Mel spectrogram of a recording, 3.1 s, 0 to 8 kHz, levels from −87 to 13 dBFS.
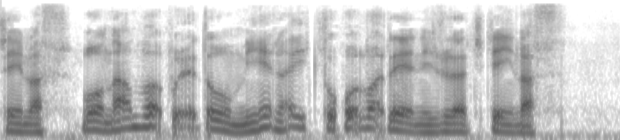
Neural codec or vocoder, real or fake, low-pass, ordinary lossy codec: autoencoder, 22.05 kHz, a latent of 192 numbers a frame, VITS, trained on many speakers; fake; 7.2 kHz; MP3, 48 kbps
